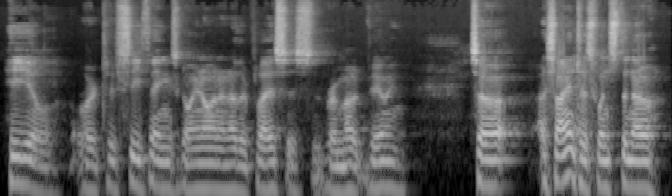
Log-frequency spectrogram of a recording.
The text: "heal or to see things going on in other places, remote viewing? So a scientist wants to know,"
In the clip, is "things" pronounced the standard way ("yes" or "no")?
yes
